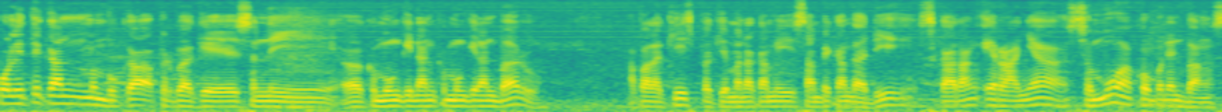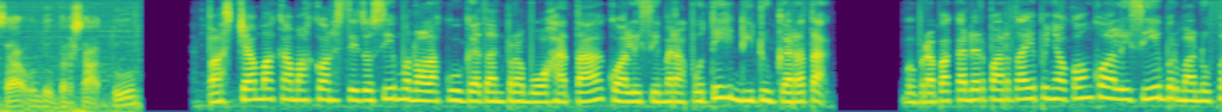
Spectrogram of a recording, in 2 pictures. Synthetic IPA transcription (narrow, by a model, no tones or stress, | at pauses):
polit̪ɪkːanməmbukab̥ərbaɡajsəniəkəmuŋkinankəmuŋkinanbaɾu | apalaɡisəbaɡajmanakamisampajkant̪adisə̥kaɾaŋeɾahɲasəmuakɔmponɛnbaŋsaṵnt̪ʊk̚bərsa̰t̪u | past͡ʃamahkamahkɔnst̪it̪usimənolak̚ɡuɡat̪anpəɾabuwaɦat̪akoalisiməɾahput̪ɪhdiduɡaɾət̪ak̚ | bəbəɾapakadarpart̪ajpəɲɔkɔŋkoalisibərmanuf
